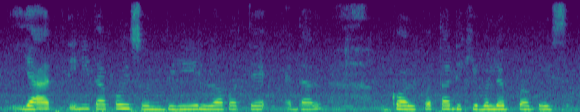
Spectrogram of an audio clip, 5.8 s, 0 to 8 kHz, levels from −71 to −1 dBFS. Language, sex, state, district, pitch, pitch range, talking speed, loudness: Assamese, female, Assam, Kamrup Metropolitan, 245 Hz, 240-260 Hz, 95 wpm, -17 LUFS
